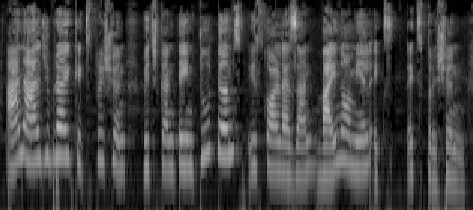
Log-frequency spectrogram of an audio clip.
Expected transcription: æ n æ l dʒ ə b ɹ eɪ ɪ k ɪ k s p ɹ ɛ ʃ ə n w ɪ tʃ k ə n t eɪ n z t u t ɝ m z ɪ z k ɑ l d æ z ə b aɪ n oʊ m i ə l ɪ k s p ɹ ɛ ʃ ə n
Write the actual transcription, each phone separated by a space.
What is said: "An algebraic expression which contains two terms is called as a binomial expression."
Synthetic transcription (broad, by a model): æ n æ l dʒ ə b ɹ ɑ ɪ k ɪ k s p ɹ ɛ ʃ ə n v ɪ tʃ k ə n t eɪ n t u t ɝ m s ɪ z k ɑ l d æ z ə b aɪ n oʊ m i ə l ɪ k s p ɹ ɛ ʃ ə n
